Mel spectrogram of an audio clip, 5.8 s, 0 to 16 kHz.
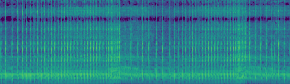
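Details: TC125 two-stroke dirt bike after carb clean, new fuel line with filter and plug swap: crisp ring-ding, clean blips up and back, even firing and steady idle; running healthy.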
